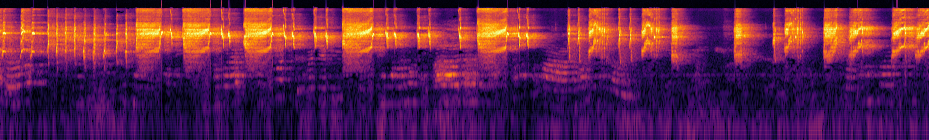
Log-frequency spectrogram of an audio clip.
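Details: Long-tailed shrike in the wild, played to get silent shrikes singing; a dense, scratchy medley of harsh chatter, squeaks and short whistled notes, almost continuous.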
